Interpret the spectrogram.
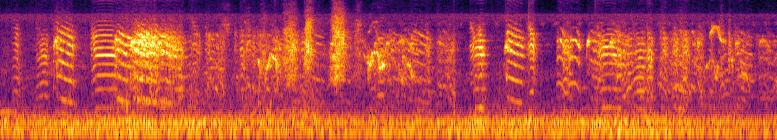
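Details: Finches eating and calling almost nonstop, a busy chorus of rapid, upslurred high chirps and twitters, loudest near the start, with a low hum beneath.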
